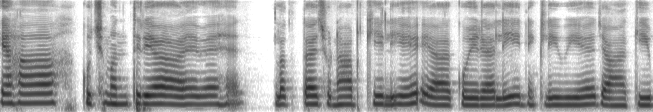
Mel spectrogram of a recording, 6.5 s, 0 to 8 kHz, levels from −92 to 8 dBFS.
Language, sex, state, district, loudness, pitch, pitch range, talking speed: Hindi, female, Punjab, Pathankot, -16 LUFS, 215 Hz, 200-230 Hz, 185 wpm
